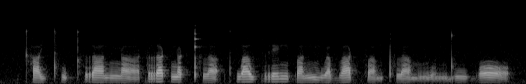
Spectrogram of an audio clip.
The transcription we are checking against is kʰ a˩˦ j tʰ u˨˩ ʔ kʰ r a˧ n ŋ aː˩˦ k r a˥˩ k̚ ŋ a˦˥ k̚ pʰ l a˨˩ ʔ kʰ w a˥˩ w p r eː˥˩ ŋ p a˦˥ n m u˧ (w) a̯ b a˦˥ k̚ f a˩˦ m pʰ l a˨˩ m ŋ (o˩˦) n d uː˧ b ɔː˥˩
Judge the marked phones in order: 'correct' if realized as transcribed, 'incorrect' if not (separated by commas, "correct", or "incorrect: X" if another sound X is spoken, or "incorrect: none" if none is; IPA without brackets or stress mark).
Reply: incorrect: none, correct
